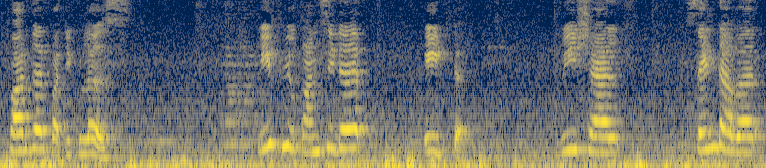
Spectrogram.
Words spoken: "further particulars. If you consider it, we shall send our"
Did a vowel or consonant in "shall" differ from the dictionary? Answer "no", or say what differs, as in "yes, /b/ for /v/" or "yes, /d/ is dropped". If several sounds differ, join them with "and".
no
